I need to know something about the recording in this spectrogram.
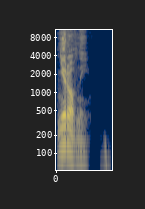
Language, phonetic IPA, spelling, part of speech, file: Russian, [nʲɪˈrovnɨj], неровный, adjective, Ru-неровный.ogg
- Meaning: uneven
